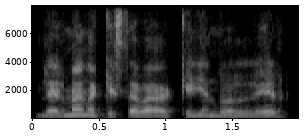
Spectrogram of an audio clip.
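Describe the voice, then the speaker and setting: A man teaching a theology class, reading verses aloud, stretching key words slowly for emphasis and quizzing his students. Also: medium pitch, steady tone, dark tone. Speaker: Bible teacher.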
